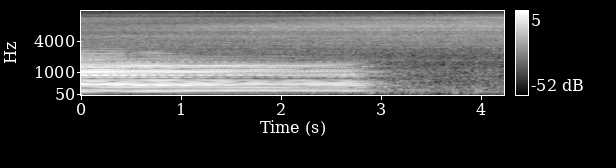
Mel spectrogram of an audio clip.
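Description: Grand piano holding a chord that rings out and fades away, dying out about three seconds in and leaving quiet room tone.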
